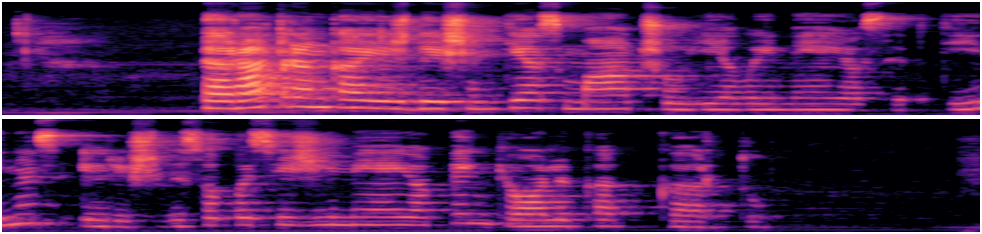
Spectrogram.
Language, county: Lithuanian, Šiauliai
